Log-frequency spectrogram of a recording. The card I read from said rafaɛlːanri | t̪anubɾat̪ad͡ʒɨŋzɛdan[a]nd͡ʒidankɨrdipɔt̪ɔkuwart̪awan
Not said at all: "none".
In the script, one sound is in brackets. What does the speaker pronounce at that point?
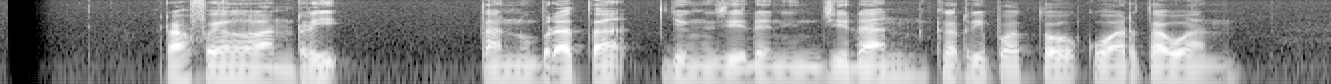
i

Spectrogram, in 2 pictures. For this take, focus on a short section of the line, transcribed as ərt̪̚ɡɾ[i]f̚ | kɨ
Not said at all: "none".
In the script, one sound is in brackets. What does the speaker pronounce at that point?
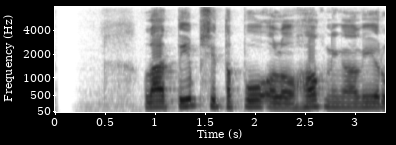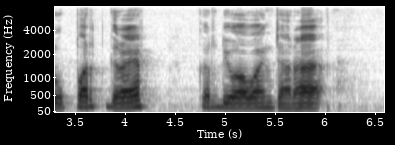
ɛ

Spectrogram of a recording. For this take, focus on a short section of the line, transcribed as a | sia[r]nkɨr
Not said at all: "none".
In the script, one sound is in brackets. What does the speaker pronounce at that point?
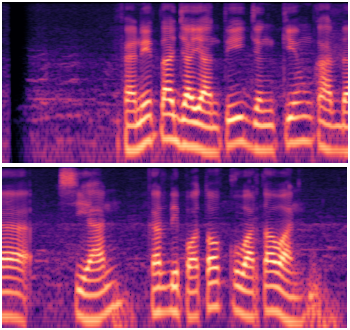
none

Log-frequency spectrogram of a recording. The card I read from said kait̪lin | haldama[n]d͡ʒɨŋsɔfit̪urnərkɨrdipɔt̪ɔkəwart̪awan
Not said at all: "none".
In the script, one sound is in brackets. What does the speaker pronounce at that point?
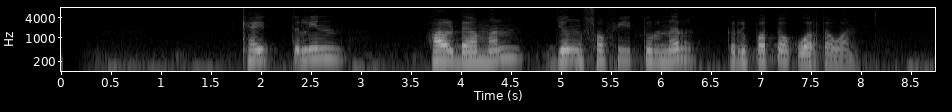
n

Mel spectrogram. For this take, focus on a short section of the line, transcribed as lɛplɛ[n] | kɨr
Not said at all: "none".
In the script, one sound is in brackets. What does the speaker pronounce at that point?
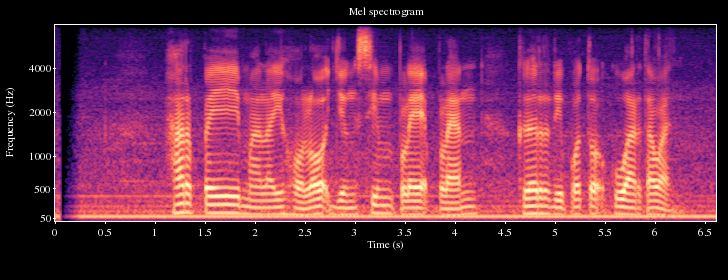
n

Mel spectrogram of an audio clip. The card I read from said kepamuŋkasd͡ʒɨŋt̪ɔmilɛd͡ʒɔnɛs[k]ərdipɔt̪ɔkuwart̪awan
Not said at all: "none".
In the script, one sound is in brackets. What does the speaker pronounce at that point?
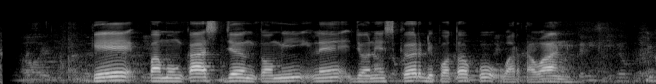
k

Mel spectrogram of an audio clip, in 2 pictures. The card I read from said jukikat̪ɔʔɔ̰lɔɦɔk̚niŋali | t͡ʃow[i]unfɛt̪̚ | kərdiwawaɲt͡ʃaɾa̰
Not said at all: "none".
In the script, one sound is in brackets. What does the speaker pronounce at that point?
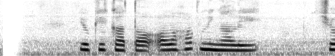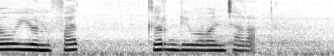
j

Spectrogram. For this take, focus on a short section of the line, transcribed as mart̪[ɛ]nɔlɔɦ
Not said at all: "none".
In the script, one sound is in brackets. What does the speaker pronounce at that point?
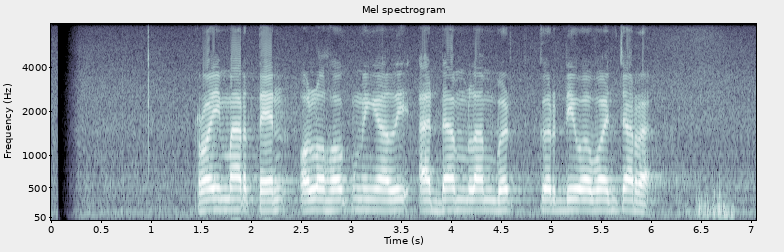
ɛ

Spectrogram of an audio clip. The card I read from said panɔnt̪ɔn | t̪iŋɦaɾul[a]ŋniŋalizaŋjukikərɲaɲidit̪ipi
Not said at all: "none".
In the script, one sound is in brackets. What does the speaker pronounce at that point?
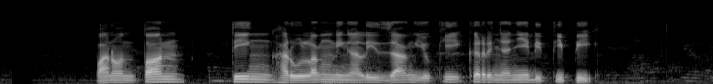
ə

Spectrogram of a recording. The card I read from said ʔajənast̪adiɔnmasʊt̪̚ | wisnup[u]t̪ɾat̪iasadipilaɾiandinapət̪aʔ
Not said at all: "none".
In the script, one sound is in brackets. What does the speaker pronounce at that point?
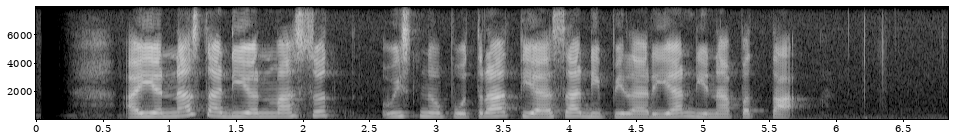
u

